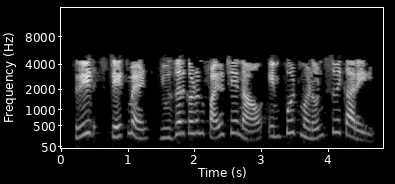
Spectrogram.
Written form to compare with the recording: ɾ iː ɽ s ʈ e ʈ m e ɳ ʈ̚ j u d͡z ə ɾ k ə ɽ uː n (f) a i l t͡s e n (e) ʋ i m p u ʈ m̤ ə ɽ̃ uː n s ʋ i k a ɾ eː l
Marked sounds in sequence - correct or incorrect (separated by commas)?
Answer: correct, incorrect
